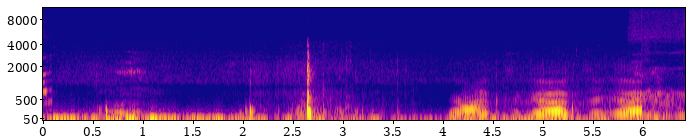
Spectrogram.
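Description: A cricket bat hitting the ball: one sharp knock about two and a half seconds in, over low wind rumble on the microphone. Near the end come low, drawn-out voices.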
